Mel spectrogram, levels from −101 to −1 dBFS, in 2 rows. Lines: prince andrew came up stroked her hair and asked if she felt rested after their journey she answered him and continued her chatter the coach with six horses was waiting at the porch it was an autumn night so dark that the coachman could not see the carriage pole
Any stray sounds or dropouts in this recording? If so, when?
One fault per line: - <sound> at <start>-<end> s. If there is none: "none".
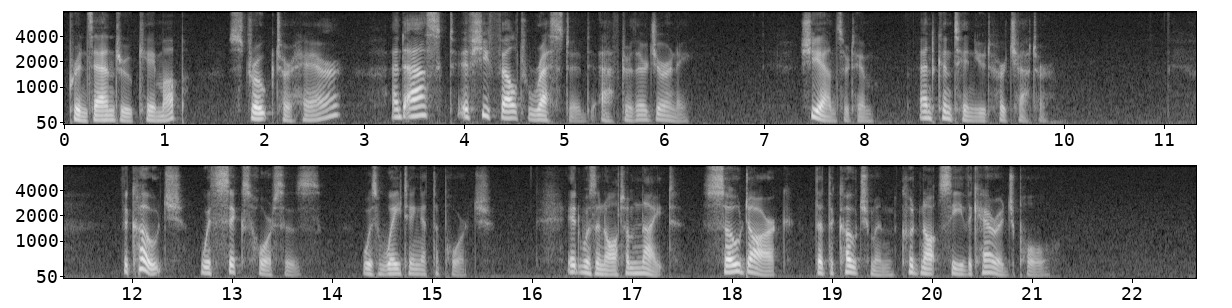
none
